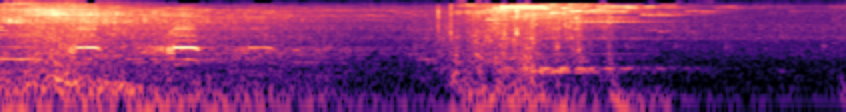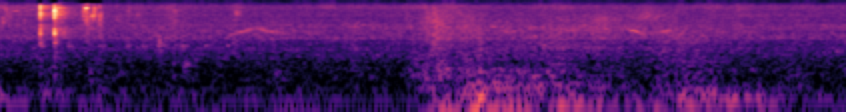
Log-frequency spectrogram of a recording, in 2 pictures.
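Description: A game sound effect for a goose card in Magic: The Gathering, with a honk at the start and bursts of noisy effects later, set against a quiet hiss with faint clicks.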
